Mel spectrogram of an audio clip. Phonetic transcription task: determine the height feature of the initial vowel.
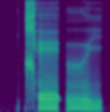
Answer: mid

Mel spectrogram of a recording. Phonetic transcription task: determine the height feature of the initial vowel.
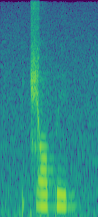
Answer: mid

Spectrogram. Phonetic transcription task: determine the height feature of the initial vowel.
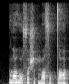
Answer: mid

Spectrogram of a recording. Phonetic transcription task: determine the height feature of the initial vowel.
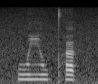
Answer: high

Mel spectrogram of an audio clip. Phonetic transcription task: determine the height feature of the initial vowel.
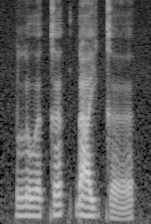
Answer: high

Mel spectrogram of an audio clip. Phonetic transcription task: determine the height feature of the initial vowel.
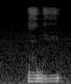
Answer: mid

